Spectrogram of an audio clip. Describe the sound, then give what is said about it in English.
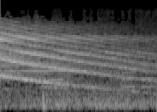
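A quarter-time siren at a football ground, during a Cowboys match, sounds one long, loud, buzzy blast whose pitch sags slowly downward as it winds down, with no voices over it. “I think the siren will go soon. And there it is.”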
